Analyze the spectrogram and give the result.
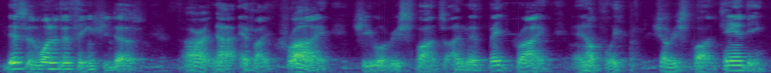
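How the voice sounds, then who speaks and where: A woman calmly explaining her service dog's tasks in casual talk, halting often with fillers and restarts. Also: deep voice, creaky, echoey room. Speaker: service dog owner.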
